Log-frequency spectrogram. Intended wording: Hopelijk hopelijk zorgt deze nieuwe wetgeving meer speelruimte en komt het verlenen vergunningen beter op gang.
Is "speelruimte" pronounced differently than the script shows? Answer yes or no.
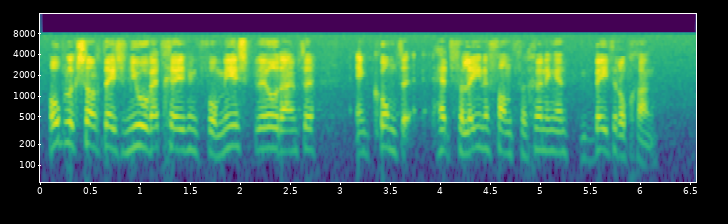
no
